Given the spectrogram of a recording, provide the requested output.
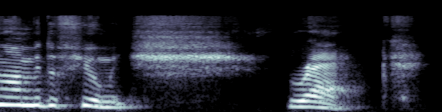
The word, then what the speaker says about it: Shrek: As pessoas falam xereque, né? Xereque. Em inglês isso não existe. Em inglês, quem chuta aqui quantas sílabas são? Tu, Shark. Uma. Uma. Uma. É Shrek. Shrek. Right. Então, assim, só tem uma vogal, gente. Só tem uma vogal, só é uma sílaba.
